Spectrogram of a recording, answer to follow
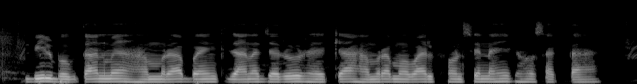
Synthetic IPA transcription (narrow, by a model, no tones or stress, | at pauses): biːlbʱʊɡt̪aːnmẽɦɐmɾabɛ̃ːŋkd͡ʒaːnad͡ʒəɾuːɾɦɛkjaːɦɐmɾamoːbaːɪlpʰoːnsenəɦĩɦosək̚t̪aɦɛː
